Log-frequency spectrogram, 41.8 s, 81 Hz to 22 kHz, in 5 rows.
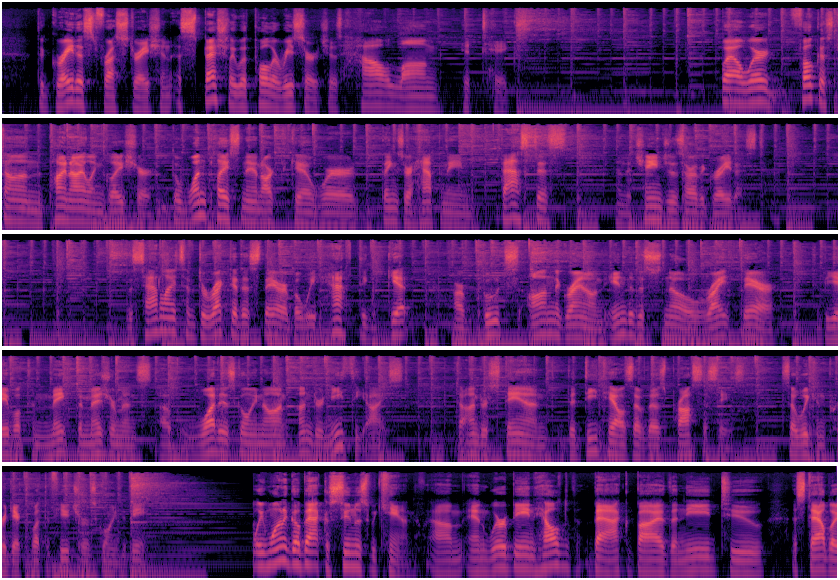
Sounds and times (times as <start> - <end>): Speech: 0.4 - 5.3, 7.2 - 16.0, 18.0 - 34.9, 36.0 - 41.7
Music: 2.6 - 41.7.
